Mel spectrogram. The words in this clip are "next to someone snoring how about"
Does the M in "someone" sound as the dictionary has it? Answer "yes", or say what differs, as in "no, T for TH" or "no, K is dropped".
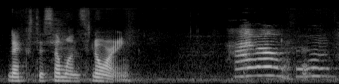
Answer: yes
